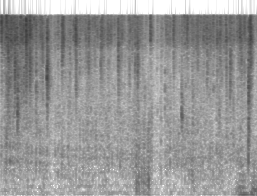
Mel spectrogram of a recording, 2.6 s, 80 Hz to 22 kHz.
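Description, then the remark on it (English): Water patters and splashes steadily from a camping shower, a black water-filled bag hung in a tree fork and warmed by the sun, the water about 45 degrees; a dense hiss of falling droplets with a few brief louder splats and no talking. “Das ist der Schauertent. Oh, feels really nice. It's really warm.”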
